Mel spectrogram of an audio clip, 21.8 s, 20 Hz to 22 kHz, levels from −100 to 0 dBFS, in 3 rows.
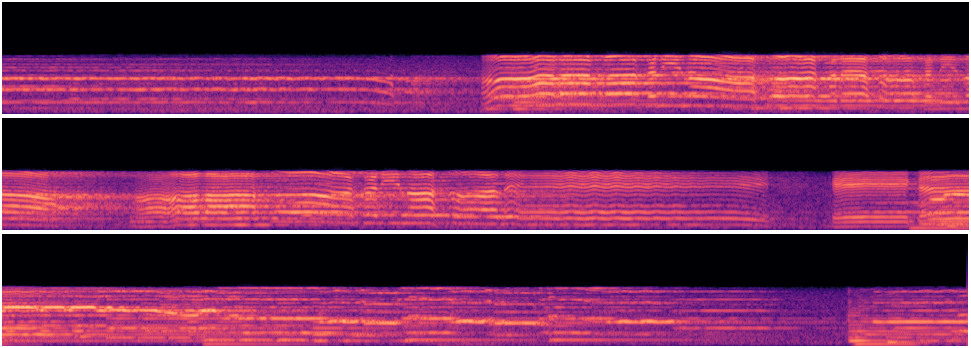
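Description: Nothing in this audio stood out as a technical problem on listening.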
